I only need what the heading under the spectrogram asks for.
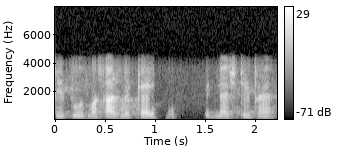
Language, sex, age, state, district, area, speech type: Hindi, male, 18-30, Uttar Pradesh, Bhadohi, urban, conversation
